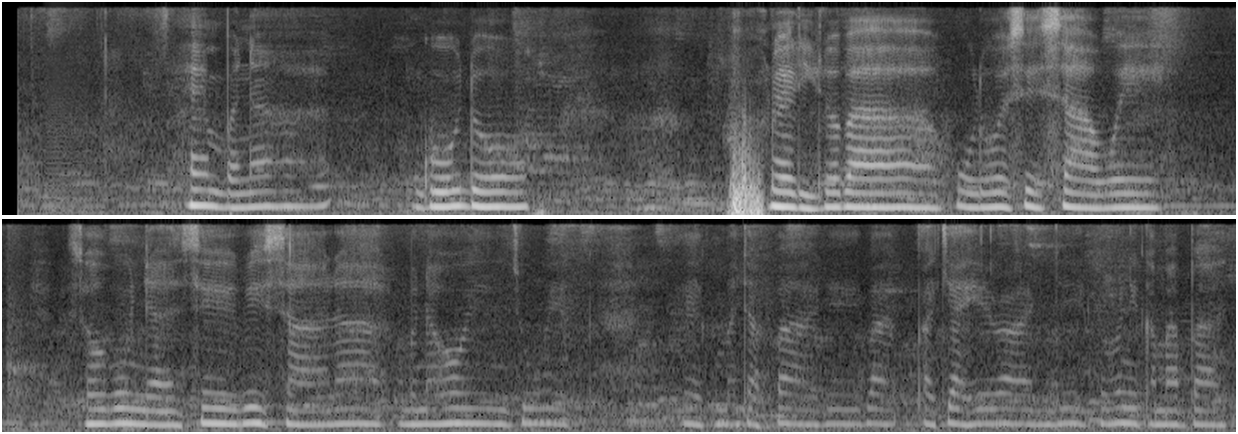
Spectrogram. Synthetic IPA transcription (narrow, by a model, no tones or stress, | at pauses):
embona | ɡudo | lweliloβa | uluosisaːwwe | soβuɲaːnsiβisaːlabunahoinzue | ekmatafali | βatjahelandikuβonikamabati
